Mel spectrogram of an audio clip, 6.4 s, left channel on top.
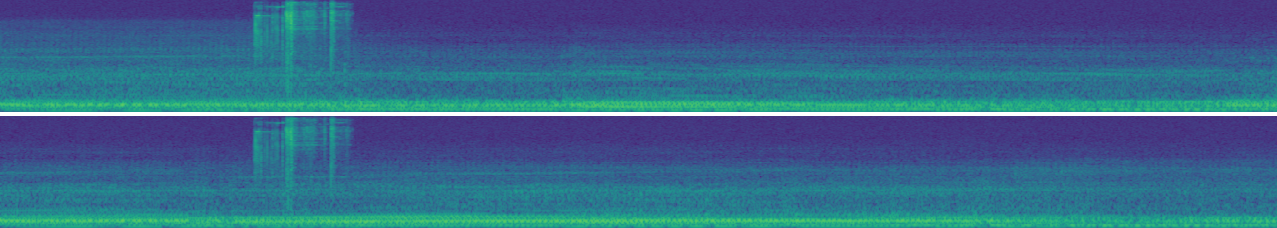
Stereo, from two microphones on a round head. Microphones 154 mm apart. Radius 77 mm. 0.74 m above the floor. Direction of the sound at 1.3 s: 15° left (ahead or behind).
